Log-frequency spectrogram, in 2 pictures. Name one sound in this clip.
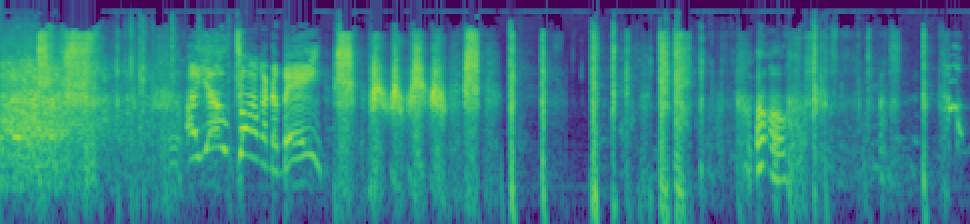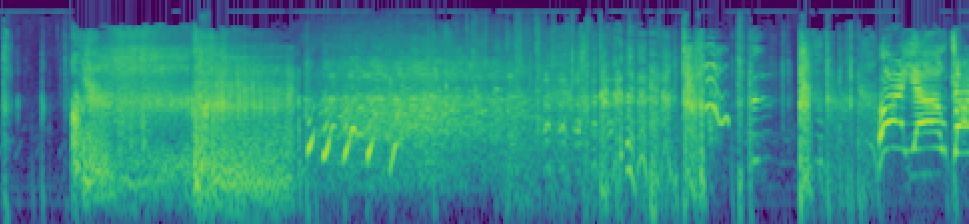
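A man beatboxes into a microphone, with quick clicks, thumps and hisses.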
